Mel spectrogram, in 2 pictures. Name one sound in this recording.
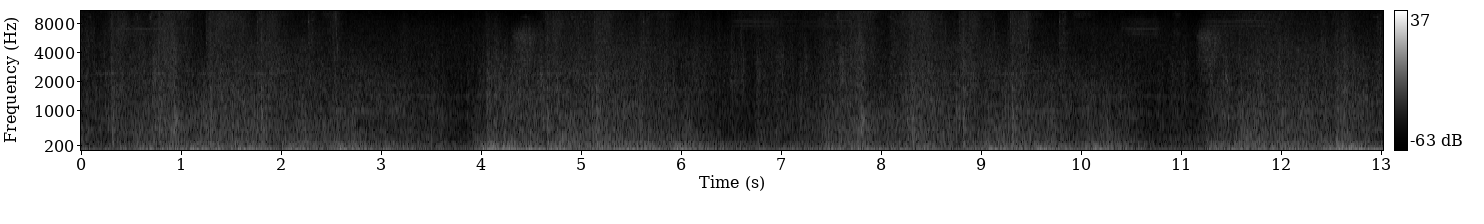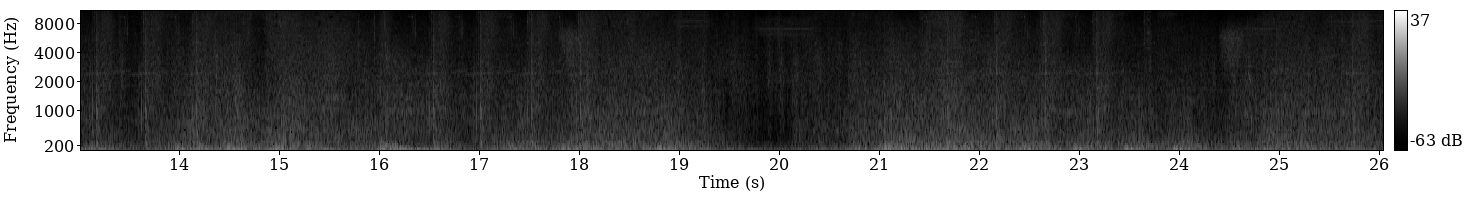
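Energy beams crackle and hum in rapid bursts.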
